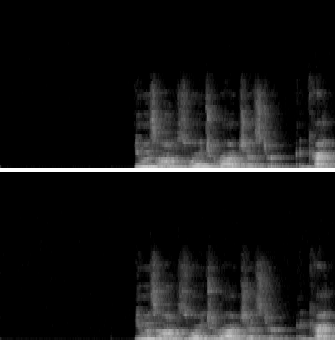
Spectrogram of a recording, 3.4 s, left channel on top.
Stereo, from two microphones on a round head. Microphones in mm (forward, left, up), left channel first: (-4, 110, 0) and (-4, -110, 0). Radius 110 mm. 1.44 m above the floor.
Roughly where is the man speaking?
Left.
